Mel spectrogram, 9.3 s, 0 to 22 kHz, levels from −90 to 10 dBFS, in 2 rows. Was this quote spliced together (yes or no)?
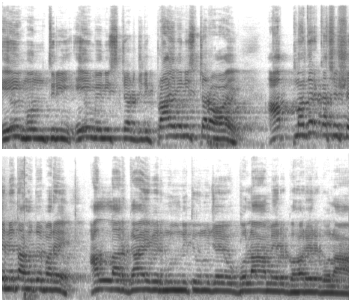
no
